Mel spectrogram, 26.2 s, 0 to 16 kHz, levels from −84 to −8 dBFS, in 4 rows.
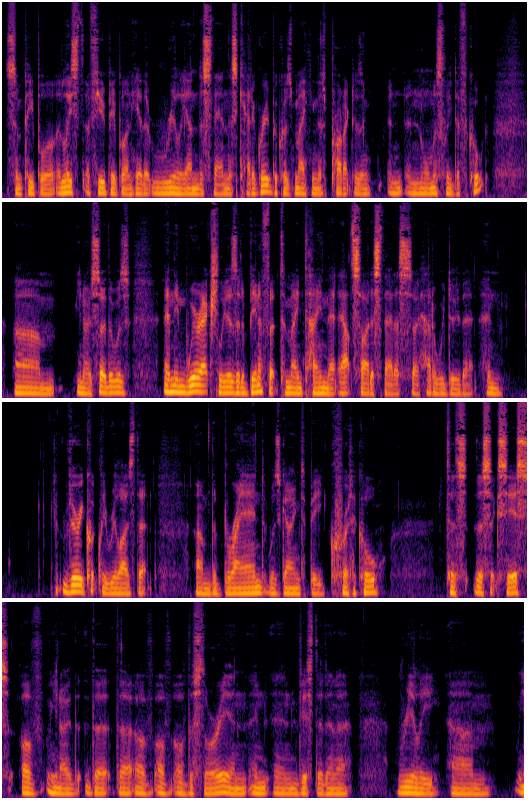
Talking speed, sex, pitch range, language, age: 190 wpm, male, 95-105 Hz, English, 20-39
